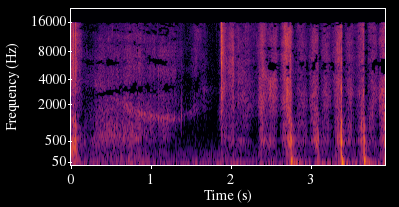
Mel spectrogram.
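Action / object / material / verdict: scrape / cup of orange sherbet shaved ice scraped with a wooden spoon / ice / none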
